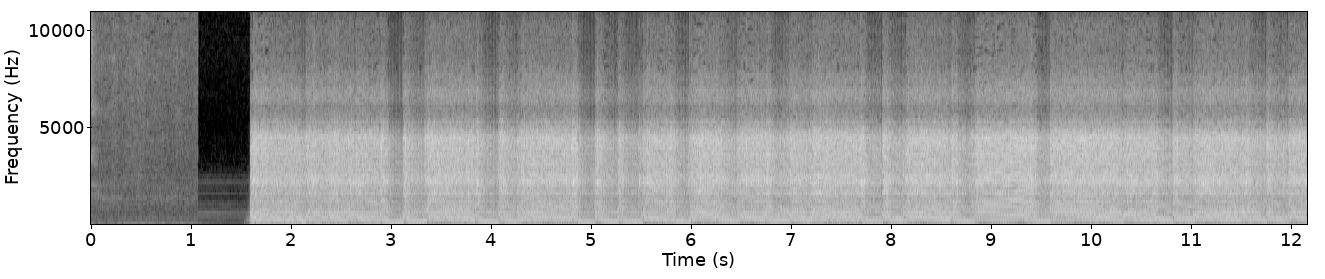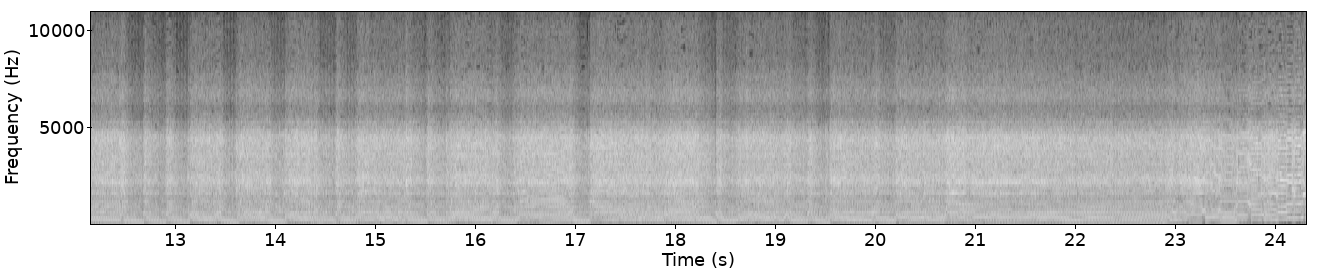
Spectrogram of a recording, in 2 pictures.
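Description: An electric guitar played through a Kemper profiler straight into a recording setup, heavily distorted with no external reverb or EQ, chugs loud and sustained riffs after a short quiet lead-in, dense and unbroken to the end.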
